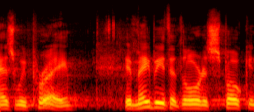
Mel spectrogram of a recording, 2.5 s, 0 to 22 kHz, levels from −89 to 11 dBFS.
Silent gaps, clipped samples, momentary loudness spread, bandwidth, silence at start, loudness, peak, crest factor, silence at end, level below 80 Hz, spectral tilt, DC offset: none; under 0.1%; 7 LU; 14 kHz; 0 s; -26 LUFS; -12 dBFS; 12 dB; 0 s; under -90 dBFS; -4 dB/octave; under 0.1%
